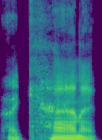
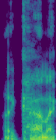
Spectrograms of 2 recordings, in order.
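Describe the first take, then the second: First: It is said in a Midwestern American accent. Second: It is said in a plain, neutral accent.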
